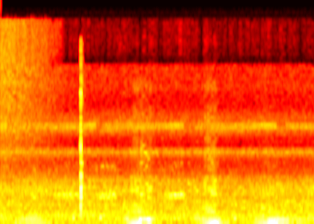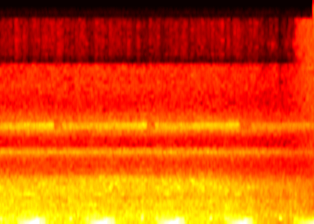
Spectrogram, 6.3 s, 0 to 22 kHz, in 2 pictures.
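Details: Grey crowned crane (Balearica regulorum) at Seletar, Singapore, believed the only one left in the wild there, giving low, hollow hoots with a slight upward lilt about every 0.7 seconds over a faint steady hum.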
